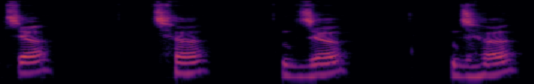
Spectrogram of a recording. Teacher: च, छ, ज, झ, ये सब तालव्य होंगे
